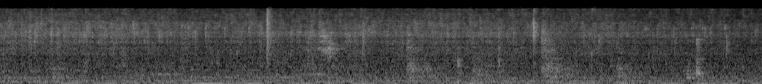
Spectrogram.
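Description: Chopped onion, green chilli and garlic fry in a pan, giving a continuous crackling sizzle with a few sharp clicks and splashy bursts along the way. No one speaks.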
